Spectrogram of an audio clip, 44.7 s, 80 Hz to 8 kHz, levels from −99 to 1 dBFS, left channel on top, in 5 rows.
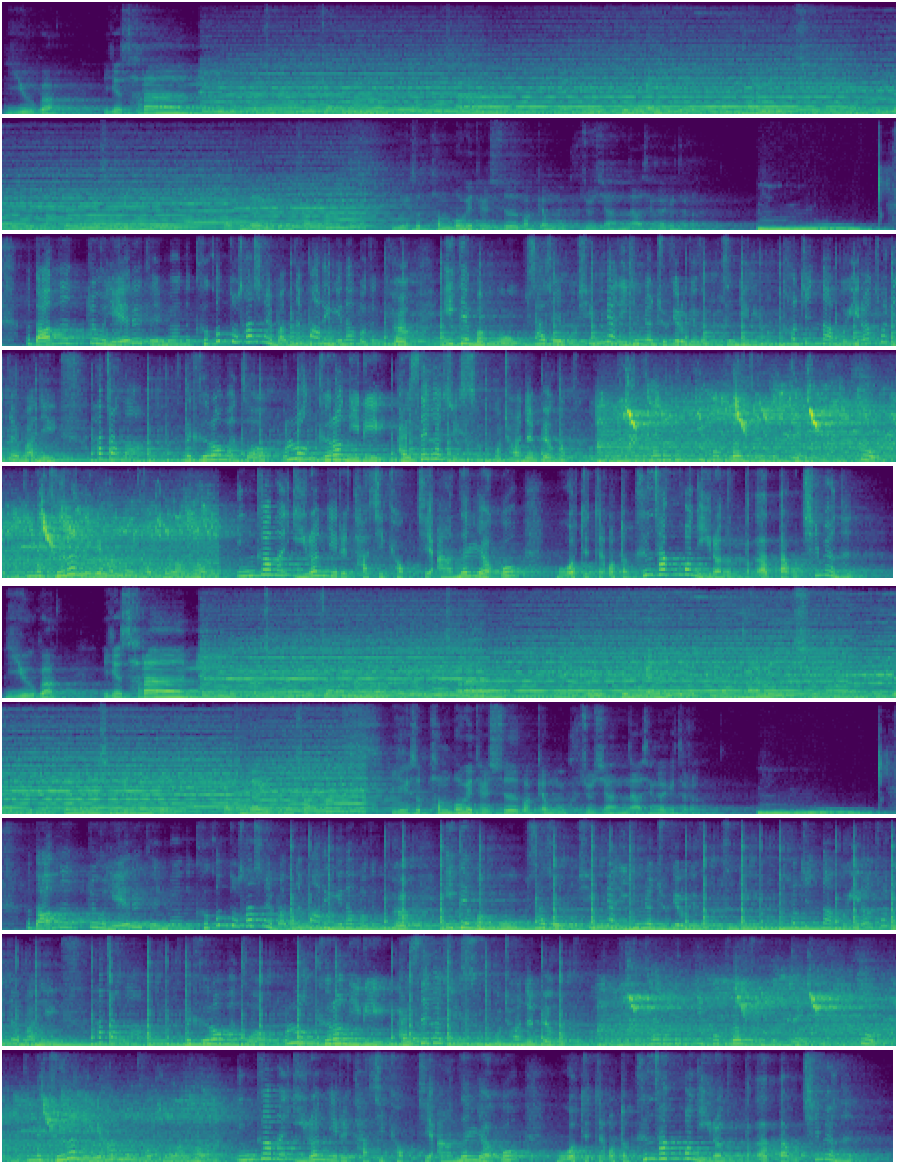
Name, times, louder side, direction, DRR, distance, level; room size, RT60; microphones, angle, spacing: voice 1, 0.0-0.6 1.0-5.2 5.5-10.8 11.1-15.9, right 3 dB, 70° right, 1.1 m, -33 dB
sound 1, 2.0-12.6, right 3 dB, 85° right, 1.5 m, -32 dB
voice 2, 16.5-22.0 22.3-28.3 28.6-35.6 36.0-44.3, left 2 dB, 25° left, 1.3 m, -31 dB
sound 2, 20.8-32.9, right 3 dB, 30° right, 1.6 m, -33 dB
Chirp tweet, 32.7-37.9, left 7 dB, 80° left, 1.3 m, -27 dB
30.0 x 16.5 x 9.1 m
head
